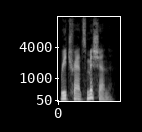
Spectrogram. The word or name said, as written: retransmission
